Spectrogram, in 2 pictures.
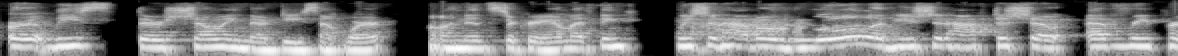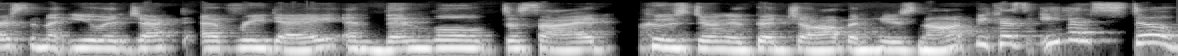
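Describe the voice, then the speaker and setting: A woman physician as a podcast guest, telling her stories in an animated, emphatic way. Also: fairly high pitch. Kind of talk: casual interview conversation.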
